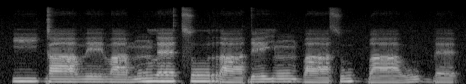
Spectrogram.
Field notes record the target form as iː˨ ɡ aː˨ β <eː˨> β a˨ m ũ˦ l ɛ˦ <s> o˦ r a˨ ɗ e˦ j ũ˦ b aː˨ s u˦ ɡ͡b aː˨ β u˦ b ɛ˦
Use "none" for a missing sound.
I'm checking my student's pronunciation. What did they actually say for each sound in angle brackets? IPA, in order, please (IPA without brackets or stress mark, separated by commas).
e˨, t͡s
